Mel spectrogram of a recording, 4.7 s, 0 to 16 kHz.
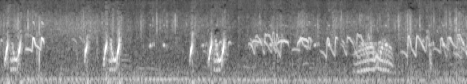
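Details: Quail recorded in September 2023, a call described as used for hunting and mating: three quick sharp whistled notes repeated about once a second, followed by busy higher chattering from other birds.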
